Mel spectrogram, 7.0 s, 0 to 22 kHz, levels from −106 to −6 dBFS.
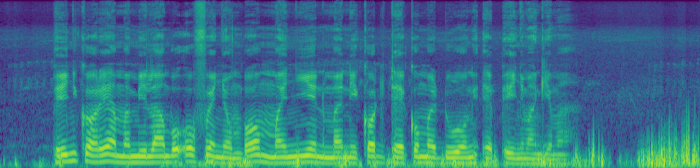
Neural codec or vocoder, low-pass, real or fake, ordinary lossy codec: none; none; real; none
